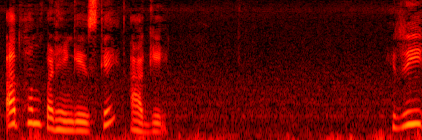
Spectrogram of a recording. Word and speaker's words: ऋ: तो अब हम पढ़ेंगे इसके आगे री का प्रयोग। तो देखिए, री एक स्वर है, परंतु हिंदी में इसका उच्चारण री की तरह होने लगा है।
